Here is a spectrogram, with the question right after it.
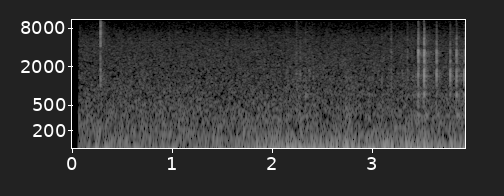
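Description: Long natural pink-polished nails, on both hands in black lace fingerless gloves, scratch and tap a flat dark embossed plastic sheet laid on a table. A soft, steady low rumble underlies faint scratching, with an early bright click. Near the end comes a quick run of sharp, bright clicky taps.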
